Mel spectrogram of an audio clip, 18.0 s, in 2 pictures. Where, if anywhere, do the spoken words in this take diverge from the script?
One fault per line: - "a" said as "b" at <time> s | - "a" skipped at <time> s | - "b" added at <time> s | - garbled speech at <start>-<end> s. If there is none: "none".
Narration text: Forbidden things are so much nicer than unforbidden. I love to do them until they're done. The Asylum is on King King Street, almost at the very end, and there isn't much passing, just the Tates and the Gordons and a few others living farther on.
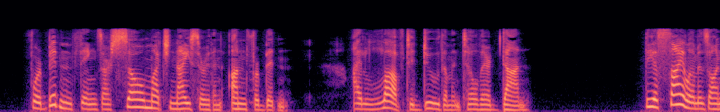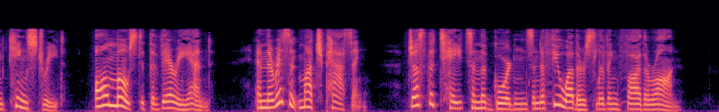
- "King" skipped at 9.3 s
